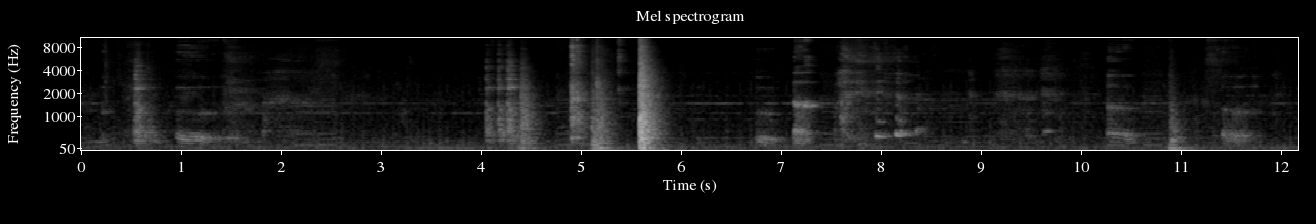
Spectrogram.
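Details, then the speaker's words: Two young girls in a deliberate burping contest: a run of voluntary burps, some long and throaty, traded in turn with brief talk. "right hey hi let's have a burping competion go"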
